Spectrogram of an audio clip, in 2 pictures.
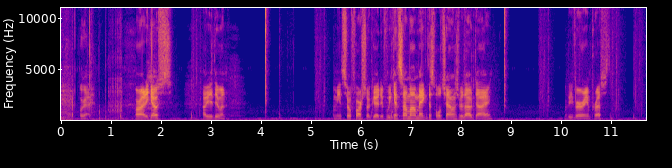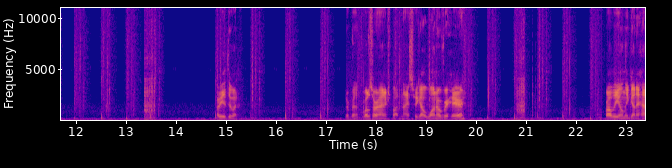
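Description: A young man talks calmly into a close microphone.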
